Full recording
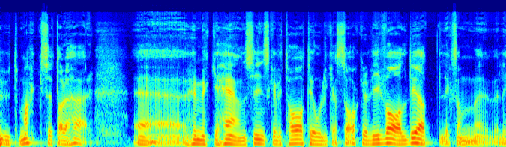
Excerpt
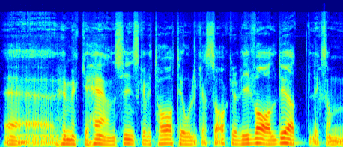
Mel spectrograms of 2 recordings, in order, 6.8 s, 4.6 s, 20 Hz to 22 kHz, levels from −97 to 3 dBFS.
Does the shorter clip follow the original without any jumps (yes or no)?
yes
